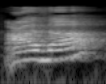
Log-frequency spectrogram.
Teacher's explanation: عذا الف مد ہے، عذا الف خالی ما قبل زبر 2 کاؤنٹس لمبا کریں، باقی پیش کو لمبا نہیں کرنا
